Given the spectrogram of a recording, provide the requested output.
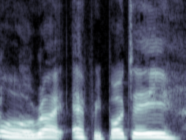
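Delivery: high, loud stage greeting; panto call. Acted. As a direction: hail the whole audience, hammed up. Answers with the panto catchphrase.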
